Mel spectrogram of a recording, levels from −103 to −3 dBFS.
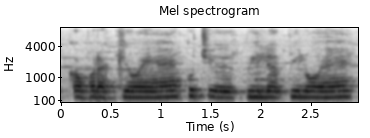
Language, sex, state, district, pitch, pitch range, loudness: Hindi, male, Uttar Pradesh, Shamli, 190 Hz, 185-195 Hz, -14 LUFS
